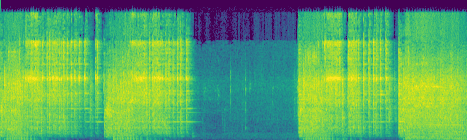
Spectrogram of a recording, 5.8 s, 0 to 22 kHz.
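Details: Homelite 360 chainsaw on the bench, wouldn't run consistently, misaligned carburetor bushing, fuel spurting out the top: screams in short bursts, cuts out and picks up again; fuel starvation causing surging and stalling.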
